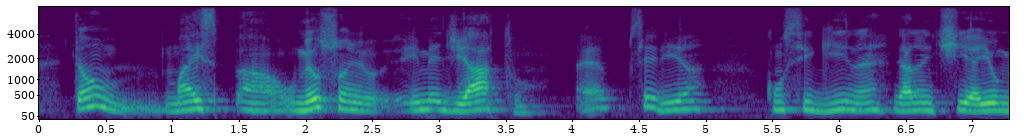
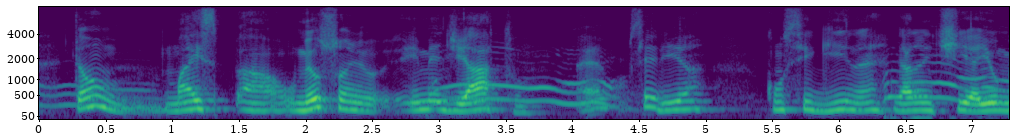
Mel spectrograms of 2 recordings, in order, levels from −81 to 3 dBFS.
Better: first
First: none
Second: background sound (Dog); 13 dB below the speech

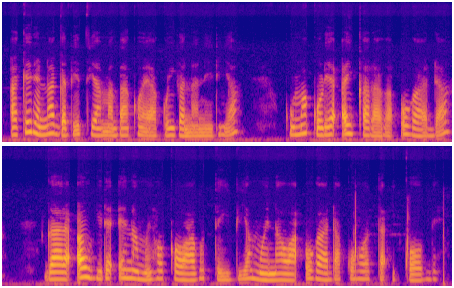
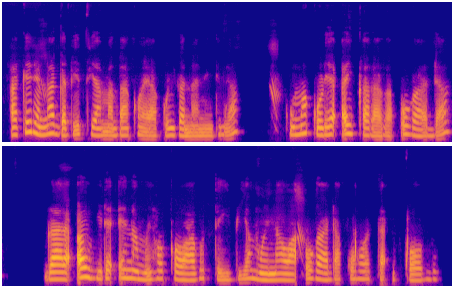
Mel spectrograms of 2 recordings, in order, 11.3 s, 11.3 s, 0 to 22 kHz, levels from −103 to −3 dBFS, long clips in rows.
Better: first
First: none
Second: noise reduction (neural mask model Resemble Enhance denoiser)

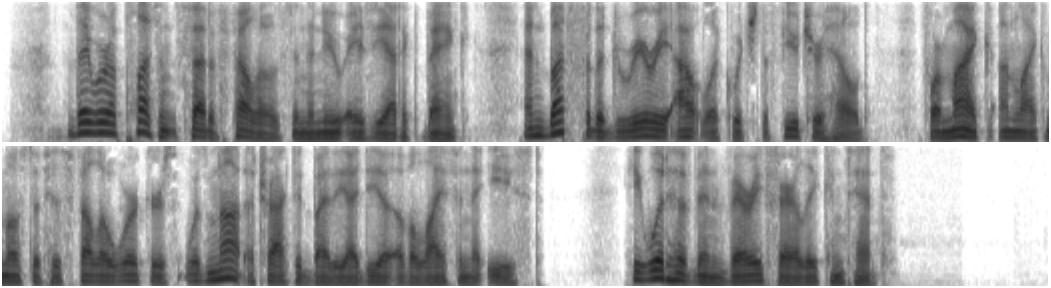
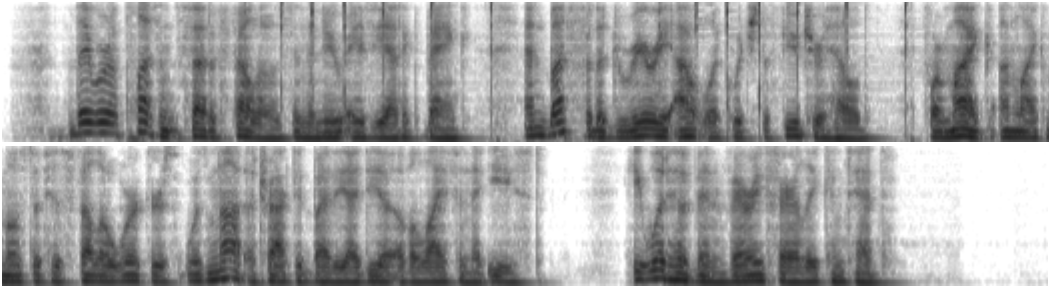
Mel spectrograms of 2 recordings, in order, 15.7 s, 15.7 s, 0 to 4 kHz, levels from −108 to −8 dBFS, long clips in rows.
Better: first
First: none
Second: background sound (Tick); 16 dB below the speech // room echo; dies away in 0.4 s

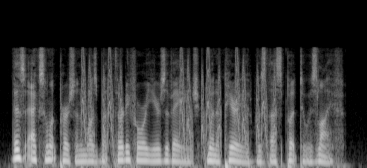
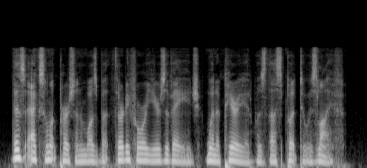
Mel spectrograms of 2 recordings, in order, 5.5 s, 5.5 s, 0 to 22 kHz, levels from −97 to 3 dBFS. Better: second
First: background sound (Scratching (performance technique)); 13 dB below the speech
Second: none

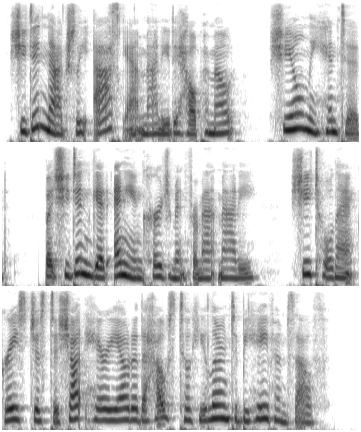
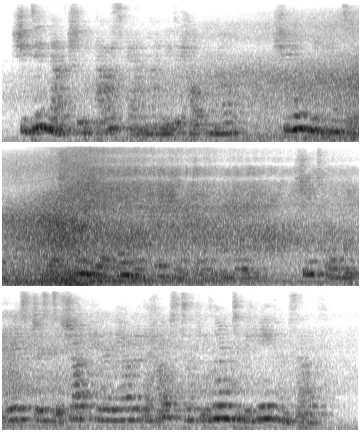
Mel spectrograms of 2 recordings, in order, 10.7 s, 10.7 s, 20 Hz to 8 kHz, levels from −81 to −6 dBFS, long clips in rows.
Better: first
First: none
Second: background sound (Car passing by); 3 dB below the speech // room echo; dies away in 0.6 s

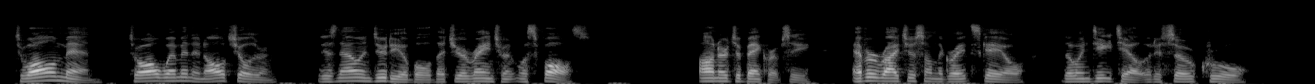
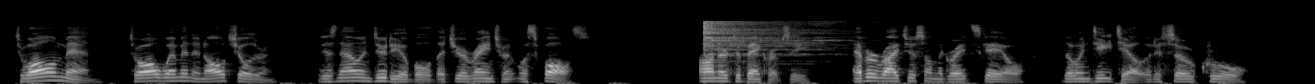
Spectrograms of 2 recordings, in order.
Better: first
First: none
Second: noise reduction (classical method log-MMSE)

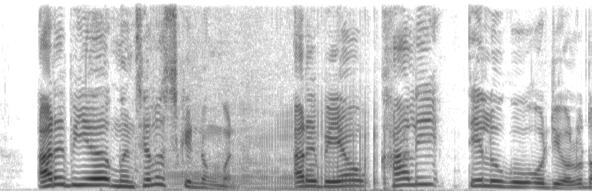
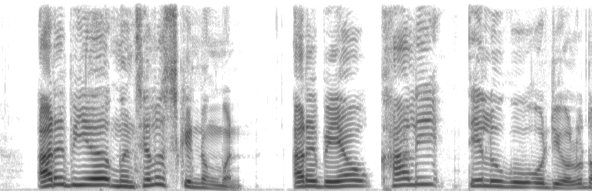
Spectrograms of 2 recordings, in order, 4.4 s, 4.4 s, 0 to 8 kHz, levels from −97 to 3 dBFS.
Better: second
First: background sound (Zipper (clothing)); 19 dB below the speech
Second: none

